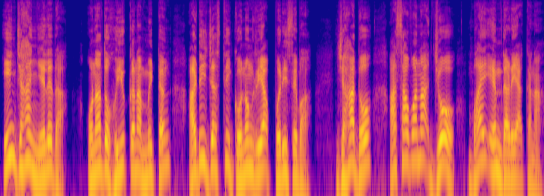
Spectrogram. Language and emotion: Santali, angry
